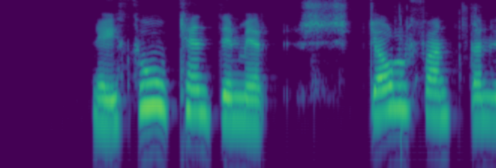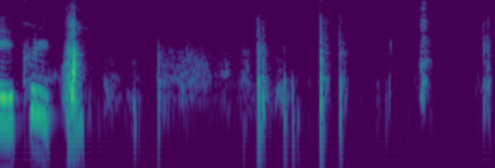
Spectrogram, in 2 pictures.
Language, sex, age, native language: Icelandic, male, 11, Icelandic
